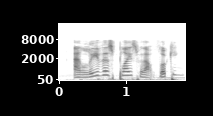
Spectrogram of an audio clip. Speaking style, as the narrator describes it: Cowan cried

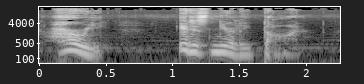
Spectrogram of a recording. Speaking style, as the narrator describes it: Serafino's guttural voice interrupted him, saying harshly

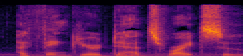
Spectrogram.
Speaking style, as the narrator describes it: Steve Thatcher interrupted gently

